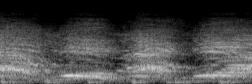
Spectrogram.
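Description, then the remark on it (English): A large crowd at a live Midday Show rally at McGurk's cheers and roars without a break, the loud mass of voices swelling in rhythmic waves roughly every second, almost like a chant, with no single voice standing out. “Oh, it's a great crowd.”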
